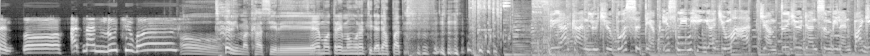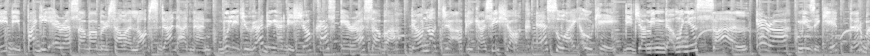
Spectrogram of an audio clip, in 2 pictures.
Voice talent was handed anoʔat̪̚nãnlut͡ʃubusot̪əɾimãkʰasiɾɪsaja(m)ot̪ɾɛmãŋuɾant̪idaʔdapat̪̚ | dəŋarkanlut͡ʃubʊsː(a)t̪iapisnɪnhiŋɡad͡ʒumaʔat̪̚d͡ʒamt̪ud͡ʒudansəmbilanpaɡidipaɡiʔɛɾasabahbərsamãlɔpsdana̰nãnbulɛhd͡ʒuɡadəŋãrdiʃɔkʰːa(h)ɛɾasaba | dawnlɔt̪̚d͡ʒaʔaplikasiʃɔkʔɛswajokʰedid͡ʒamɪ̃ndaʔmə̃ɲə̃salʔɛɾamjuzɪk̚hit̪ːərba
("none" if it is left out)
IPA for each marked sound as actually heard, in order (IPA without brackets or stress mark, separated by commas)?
m, ə, s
